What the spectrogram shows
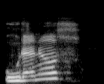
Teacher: Omicron, Ypsilon, no se pronuncia O. ¿Sí? Se pronuncia U.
